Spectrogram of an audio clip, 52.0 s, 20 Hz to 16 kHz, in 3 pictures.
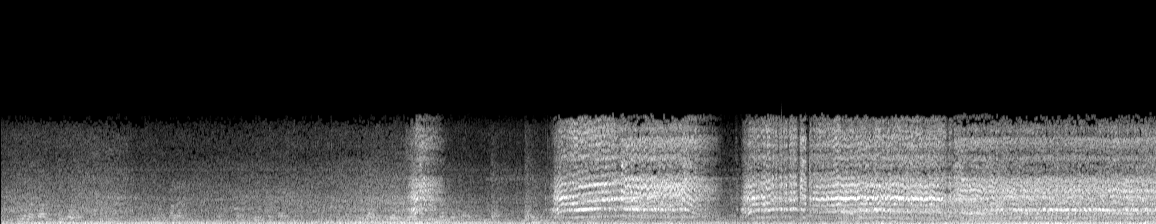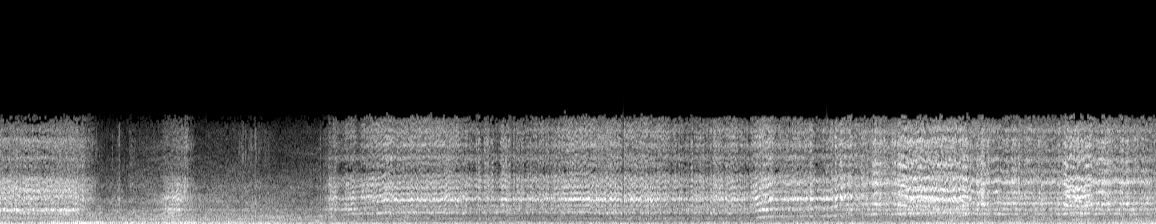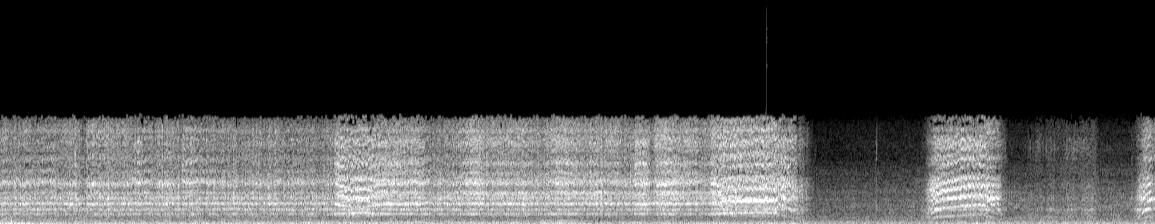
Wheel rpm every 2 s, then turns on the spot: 0, 0, 0, 10, 110, 80, 120, 110, 110, 40, 10, 80, 110, 110, 140, 190, 200, 200, 200, 200, 200, 200, 200, 70, 60, 30.
46-50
